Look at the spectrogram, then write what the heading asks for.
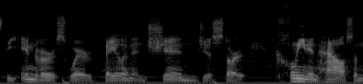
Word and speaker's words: Shin: an order to uh to to it's it's pronounced Shin right yeah shin hotti and then and she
